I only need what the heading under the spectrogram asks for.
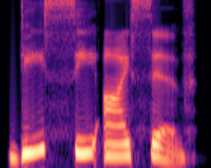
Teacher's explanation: The stress falls on the second syllable of decisive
